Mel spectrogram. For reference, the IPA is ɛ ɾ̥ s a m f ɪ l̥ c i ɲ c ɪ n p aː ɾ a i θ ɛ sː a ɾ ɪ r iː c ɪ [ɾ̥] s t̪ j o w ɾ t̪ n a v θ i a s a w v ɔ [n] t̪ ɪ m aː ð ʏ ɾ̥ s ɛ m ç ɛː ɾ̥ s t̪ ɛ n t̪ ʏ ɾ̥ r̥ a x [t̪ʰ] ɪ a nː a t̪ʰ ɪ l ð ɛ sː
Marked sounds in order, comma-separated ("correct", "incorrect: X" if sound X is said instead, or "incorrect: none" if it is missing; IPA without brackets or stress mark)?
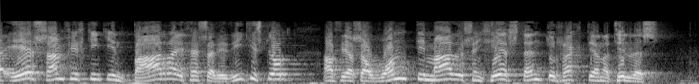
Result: incorrect: none, correct, incorrect: t̪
